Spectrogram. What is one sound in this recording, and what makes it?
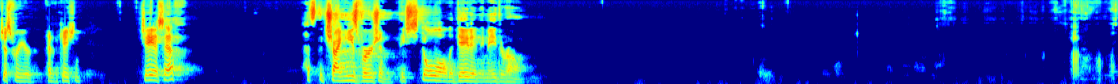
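A man speaks into a microphone in a large room, giving a talk with pauses.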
